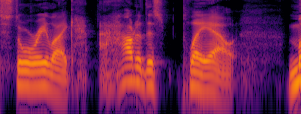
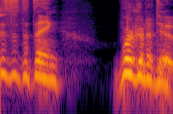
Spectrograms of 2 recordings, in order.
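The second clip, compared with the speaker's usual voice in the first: choppy, abrupt stop-start delivery, pitched up; 6 semitones higher, 4 dB louder than usual. Showing Alex Jones's abrupt stop and start way of talking: Alex Jones impression. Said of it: "So he's like".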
